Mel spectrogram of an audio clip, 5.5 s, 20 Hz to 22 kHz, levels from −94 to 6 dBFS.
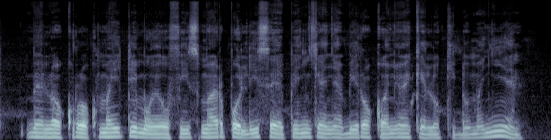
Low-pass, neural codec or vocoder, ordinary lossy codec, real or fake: none; vocoder, 44.1 kHz, 128 mel bands, Pupu-Vocoder; none; fake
